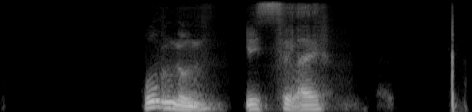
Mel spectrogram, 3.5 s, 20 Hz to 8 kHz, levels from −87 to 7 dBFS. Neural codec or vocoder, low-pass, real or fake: codec, 16 kHz, 0.5 kbps, FreqCodec, larger model; 7.2 kHz; fake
